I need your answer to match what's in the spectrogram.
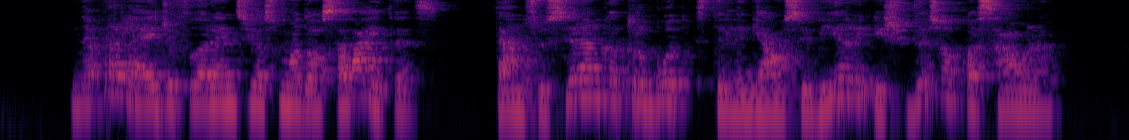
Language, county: Lithuanian, Šiauliai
